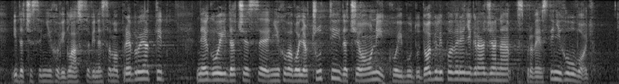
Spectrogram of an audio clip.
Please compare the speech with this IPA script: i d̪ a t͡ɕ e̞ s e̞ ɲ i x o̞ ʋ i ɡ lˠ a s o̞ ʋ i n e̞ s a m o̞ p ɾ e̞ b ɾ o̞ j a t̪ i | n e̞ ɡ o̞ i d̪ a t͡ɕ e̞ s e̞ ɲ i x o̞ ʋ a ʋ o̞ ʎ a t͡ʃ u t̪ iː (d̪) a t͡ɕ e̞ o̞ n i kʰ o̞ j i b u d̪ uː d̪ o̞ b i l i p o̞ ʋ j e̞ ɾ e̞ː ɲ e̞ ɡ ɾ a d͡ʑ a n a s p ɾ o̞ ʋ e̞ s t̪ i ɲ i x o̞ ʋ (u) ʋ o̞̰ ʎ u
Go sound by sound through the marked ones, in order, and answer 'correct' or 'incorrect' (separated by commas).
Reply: correct, correct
